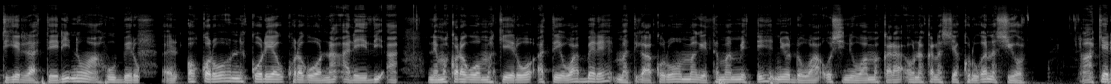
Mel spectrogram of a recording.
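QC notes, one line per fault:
1.37–1.40 s, 3.95–3.97 s, 7.57 s and 10.82 s: damaged data in a compressed stream. Each is a brief glitch lasting about 13 to 24 ms, where the decoder hits corrupt frames, loses sync and resumes at the next header.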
